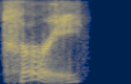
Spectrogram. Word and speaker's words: Khoury: Russell Curry, K-H-O-U-R-Y, which I believe is pronounced Curry.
